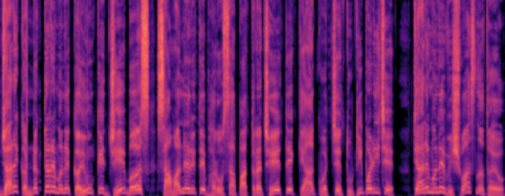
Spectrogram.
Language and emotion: Gujarati, surprised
